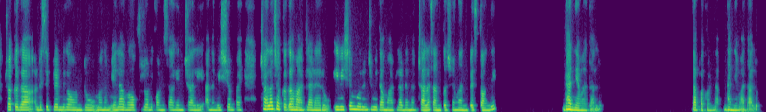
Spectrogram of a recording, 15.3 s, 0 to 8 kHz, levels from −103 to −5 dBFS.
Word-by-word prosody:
చక్కగా 195 -2 +2 0.3
డిసిప్లిన్డ్‌గా 185 0 -2
ఉంటూ 175 0 -2 0.2
మనం 175 0 0
ఎలా 190 +2 +1
వర్క్‌ 180 0 -3
ఫ్లోని 185 -2 -5
కొనసాగించాలి 170 0 -3 0.2
అన్న 175 - -2
విషయంపై 180 0 -5 0.5
చాలా 235 +1 +8
చక్కగా 195 -3 +3
మాట్లాడారు. 170 -1 0 0.2
ఈ - - +5
విషయం 220 +3 +3
గురించి 195 0 0
మీతో 180 -1 -1
మాట్లాడడం 175 0 -2
నాకు 175 +1 -8
చాలా 170 +2 +3
సంతోషంగా 170 +1 -1
అనిపిస్తోంది. 170 +3 -1 1.4
ధన్యవాదాలు. 165 -7 +5 1.8
తప్పకుండా. 155 -2 -4 0.2
ధన్యవాదాలు! 180 +7 -1
180 Hz, 100 wpm, -22 LUFS, 170-190 Hz, 1.8 s, చాలా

